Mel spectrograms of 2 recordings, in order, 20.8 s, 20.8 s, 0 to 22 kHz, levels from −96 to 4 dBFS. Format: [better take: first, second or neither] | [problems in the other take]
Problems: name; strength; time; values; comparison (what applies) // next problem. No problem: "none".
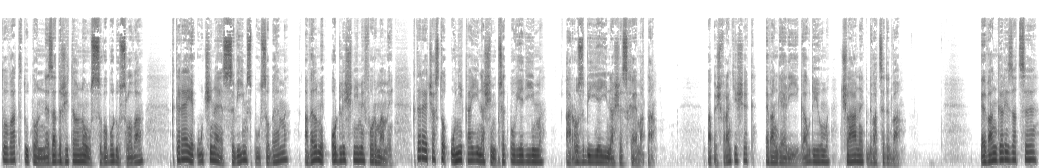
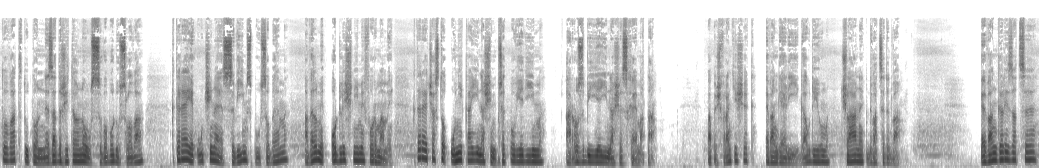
first | hiss; faint; throughout; 30 dB below the speech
